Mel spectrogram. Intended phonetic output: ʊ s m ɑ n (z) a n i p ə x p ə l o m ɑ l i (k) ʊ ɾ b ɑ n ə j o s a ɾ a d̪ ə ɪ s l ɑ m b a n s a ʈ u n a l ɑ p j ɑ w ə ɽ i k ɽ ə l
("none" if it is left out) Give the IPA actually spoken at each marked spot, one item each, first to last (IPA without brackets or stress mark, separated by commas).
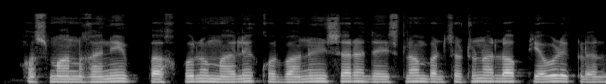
ɣ, q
